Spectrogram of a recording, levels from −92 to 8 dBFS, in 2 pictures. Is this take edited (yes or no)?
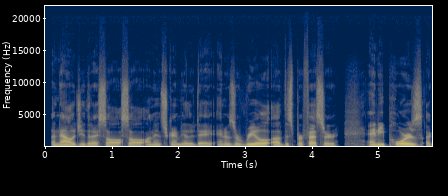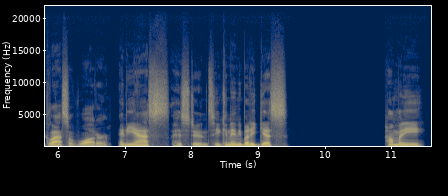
yes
